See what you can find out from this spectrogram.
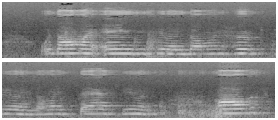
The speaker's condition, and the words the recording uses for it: Cerebral palsy. You don't leave enough pregnant pauses in your speech.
